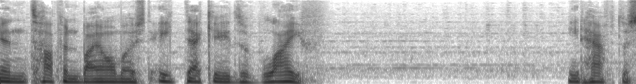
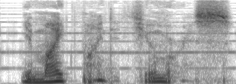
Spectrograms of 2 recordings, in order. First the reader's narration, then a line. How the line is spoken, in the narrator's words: Ronald whispered into the old man's ear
